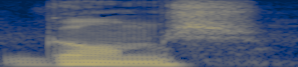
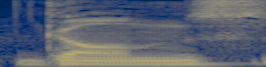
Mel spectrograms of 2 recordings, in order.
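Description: First: The name is said with a Portuguese pronunciation. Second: The name is said with an English pronunciation. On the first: The speaker calls it right. "apparently it should be pronounced Gomes" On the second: The speaker calls it wrong. "we might just fall into Gomes"

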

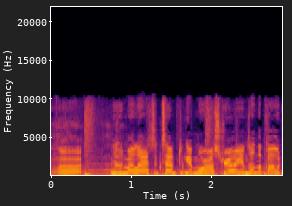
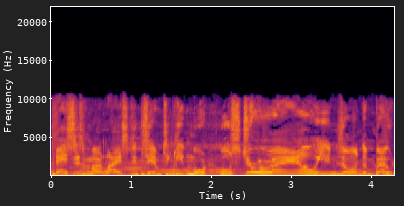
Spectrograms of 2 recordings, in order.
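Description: First: It is read in the speaker's ordinary accent. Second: It is said in a put-on Australian accent.

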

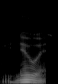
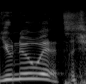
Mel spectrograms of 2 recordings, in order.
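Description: First: It is said quietly and grudgingly. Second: It is said loudly.

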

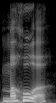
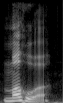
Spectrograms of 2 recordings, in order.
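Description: First: It is said in an American English way. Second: The same.

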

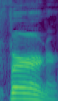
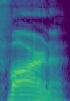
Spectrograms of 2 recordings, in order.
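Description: First: It is said in a Southern accent. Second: It is said in a Long Island accent.

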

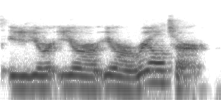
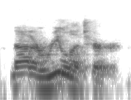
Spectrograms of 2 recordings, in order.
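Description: First: The word is said with two syllables. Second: The word is said with three syllables. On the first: The speaker calls it right. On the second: The speaker calls it wrong.

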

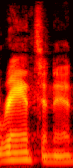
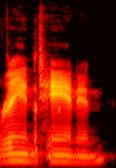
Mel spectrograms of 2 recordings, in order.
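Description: First: The name is said in a Finnish way. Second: The name is said in a Midwestern American way. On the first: The speaker calls it right. "His name is Mikko Rantanen" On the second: The speaker calls it wrong. "not Rantanen ... the most Midwestern way you could have pronounced"

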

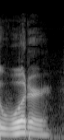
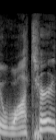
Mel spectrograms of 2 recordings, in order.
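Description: First: It is said like 'wooder', in an East Coast accent. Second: It is said with a plain, standard pronunciation. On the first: "They say water. Like W-U-D-D-U-E-R? I'm talking about the East Coast people" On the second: "They don't say water"

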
